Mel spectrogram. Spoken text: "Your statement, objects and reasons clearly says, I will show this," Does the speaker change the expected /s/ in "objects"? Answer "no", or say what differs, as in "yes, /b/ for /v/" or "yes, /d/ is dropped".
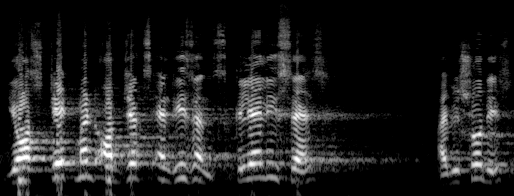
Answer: no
